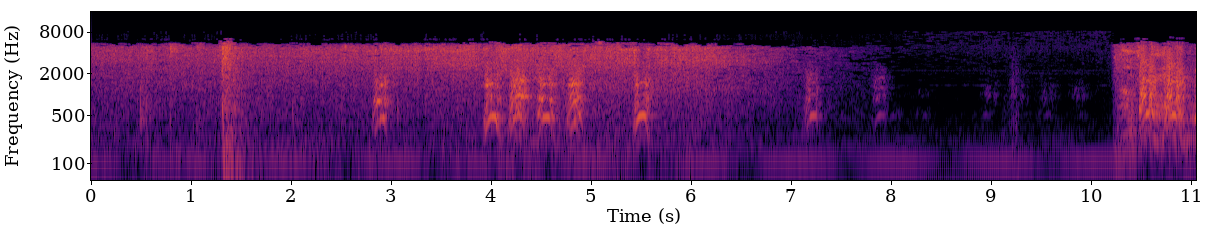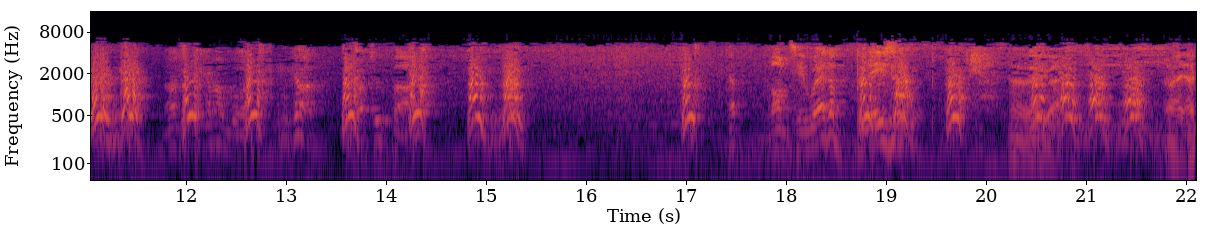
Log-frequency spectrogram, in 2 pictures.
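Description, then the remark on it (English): A dog barks repeatedly and loudly in sharp bursts; after a brief lull the barking resumes faster and more insistent, over a low steady hum. “Well, there goes the dog.”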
